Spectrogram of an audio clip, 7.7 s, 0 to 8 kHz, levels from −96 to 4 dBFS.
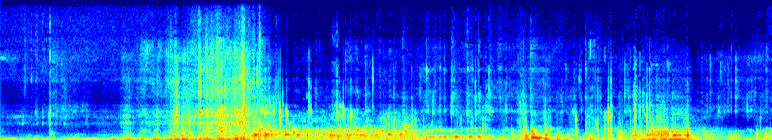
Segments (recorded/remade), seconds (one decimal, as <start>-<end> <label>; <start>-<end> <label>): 0.0-7.7 remade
